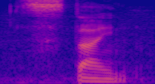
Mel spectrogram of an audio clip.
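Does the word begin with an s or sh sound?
s. The word begins with a plain s sound. This is how speakers in the far north say it. "ahí tienen un acento donde no aplican esta regla y dirían Stein"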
